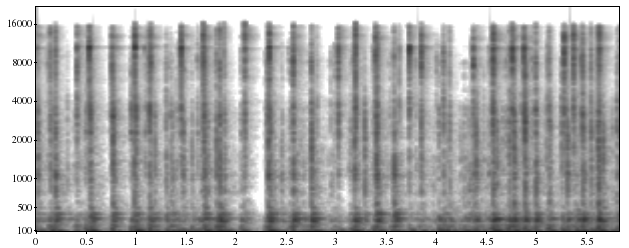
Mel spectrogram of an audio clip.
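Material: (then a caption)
Plastic. Both hands type with fingertips on the keycaps of a compact 60% black plastic mechanical keyboard with RGB backlight. A rapid, steady run of short, dry key presses follows, each with a low thock and a bright click that dies away almost instantly.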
